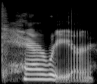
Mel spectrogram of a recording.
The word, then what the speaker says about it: carrier: In the word carrier, we pronounce a as in apple and we stress the first syllable, carrier.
